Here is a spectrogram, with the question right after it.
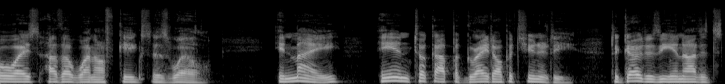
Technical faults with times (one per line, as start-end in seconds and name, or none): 5.46-6.62 drift correction step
